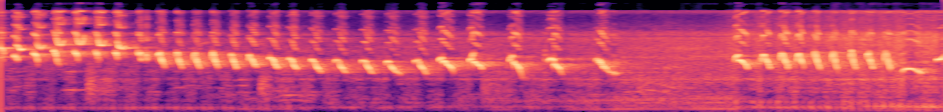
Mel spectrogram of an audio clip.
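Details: Champion caged greater green leafbird from the Palembang area in a training recording. A long, fast series of sharp chipping notes slides gradually downward, pauses, then bursts into another rapid chattering run.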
